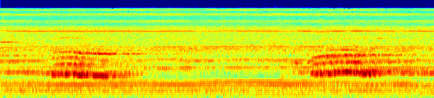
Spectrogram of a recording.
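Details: Farm cat in South Korea trapped in a room and crying, two plaintive meows separated by a gap of about two seconds, each a drawn-out wavering wail, over a constant humming background.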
